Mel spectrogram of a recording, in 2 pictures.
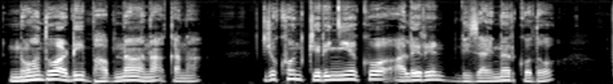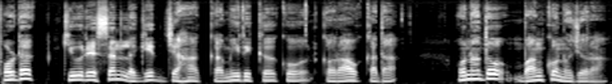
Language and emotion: Santali, sad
